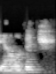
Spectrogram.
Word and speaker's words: DeGelovich: DeGelovich. It's the stress is on the last but one, syllable. On the third, syllable.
